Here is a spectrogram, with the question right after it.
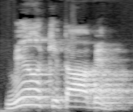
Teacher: गुन्ना ज़मानी होगा, लेकिन नून के अंदर इख्फा होगा, यानी नून को छुपाएंगे · गुन्ना ज़मानी होगा, यानी नाक में आवाज़ ले जाएंगे, लेकिन नून को छुपा कर ले जाएंगे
